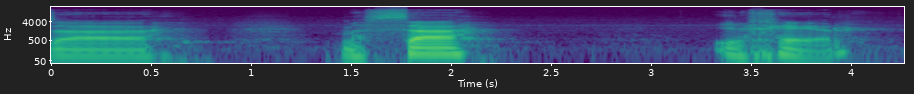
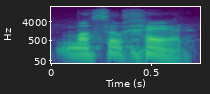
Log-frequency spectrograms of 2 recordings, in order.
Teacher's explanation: the stressed syllable, the vowels coalesce, and then everything just becomes a syllabic L, but it's weird to just lose the vowel in a stressed syllable.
